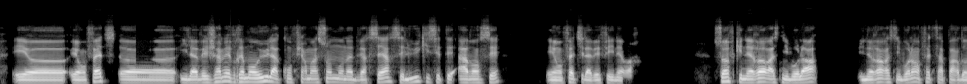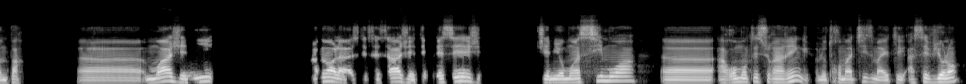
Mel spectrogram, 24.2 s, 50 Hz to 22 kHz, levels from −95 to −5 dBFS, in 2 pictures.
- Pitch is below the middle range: Yes, low, 120 Hz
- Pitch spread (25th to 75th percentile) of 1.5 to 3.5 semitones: No, average, 4.5 semitones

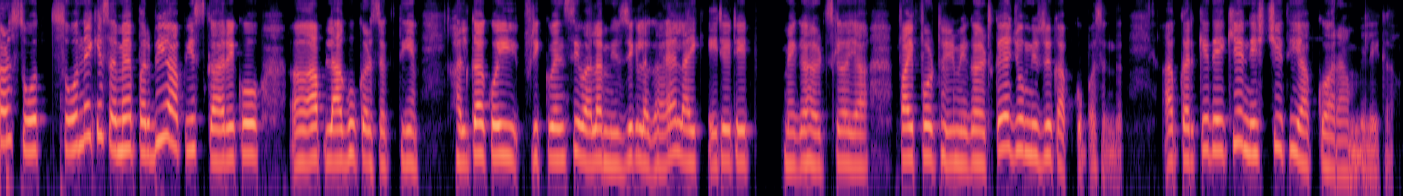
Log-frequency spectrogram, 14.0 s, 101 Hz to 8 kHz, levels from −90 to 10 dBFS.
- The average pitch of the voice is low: No, high, 235 Hz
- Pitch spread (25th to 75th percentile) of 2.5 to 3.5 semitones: No, average, 3.9 semitones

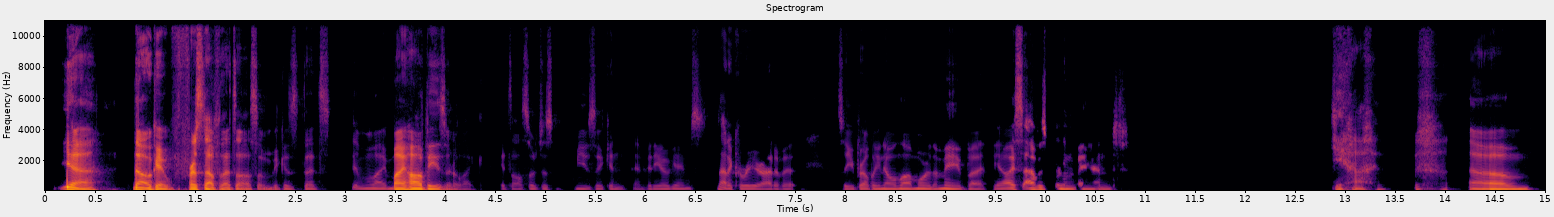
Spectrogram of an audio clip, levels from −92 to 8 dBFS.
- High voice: No, very low, 95 Hz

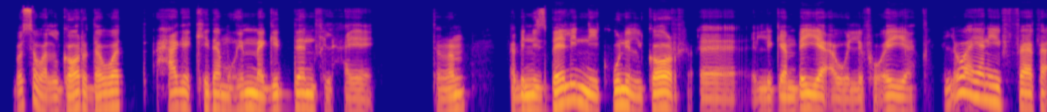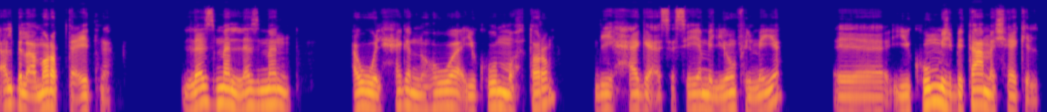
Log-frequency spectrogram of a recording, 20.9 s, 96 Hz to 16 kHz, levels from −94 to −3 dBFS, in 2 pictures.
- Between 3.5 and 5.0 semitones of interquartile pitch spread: Yes, average, 4.2 semitones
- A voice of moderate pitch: No, low, 110 Hz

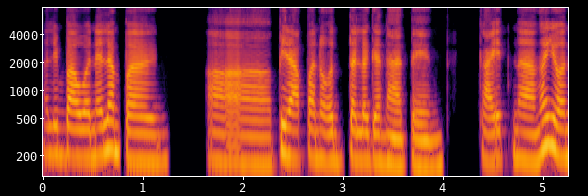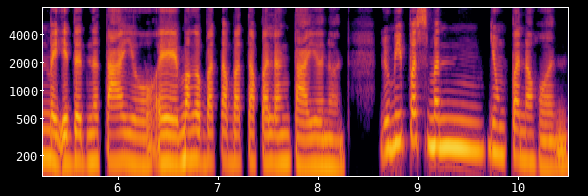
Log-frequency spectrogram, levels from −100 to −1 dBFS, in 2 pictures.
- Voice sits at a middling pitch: Yes, medium, 175 Hz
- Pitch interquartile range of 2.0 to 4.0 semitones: Yes, average, 2.7 semitones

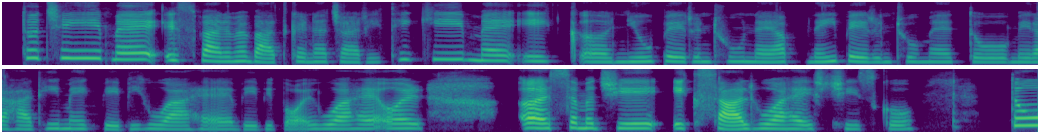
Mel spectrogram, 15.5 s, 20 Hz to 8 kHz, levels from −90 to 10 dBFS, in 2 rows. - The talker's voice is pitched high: Yes, high, 200 Hz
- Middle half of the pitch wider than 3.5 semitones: No, average, 2.9 semitones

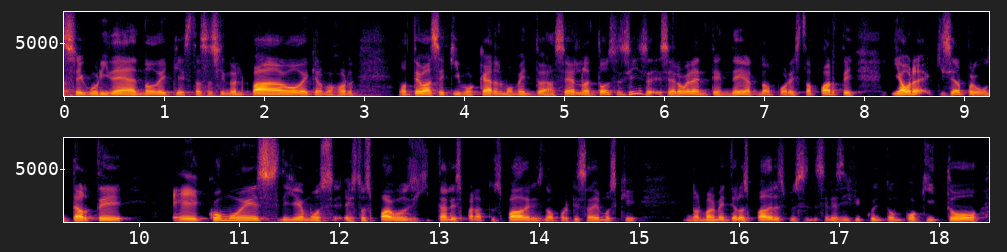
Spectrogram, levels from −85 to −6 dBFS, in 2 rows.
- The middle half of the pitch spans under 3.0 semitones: No, average, 4.1 semitones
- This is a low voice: Yes, low, 115 Hz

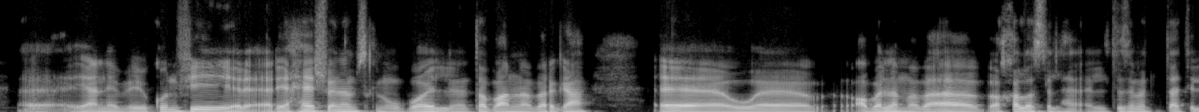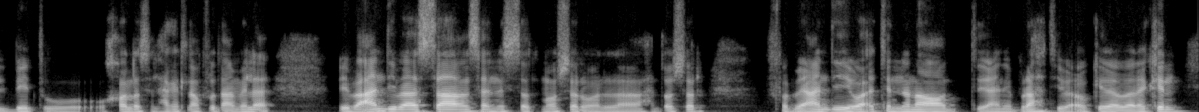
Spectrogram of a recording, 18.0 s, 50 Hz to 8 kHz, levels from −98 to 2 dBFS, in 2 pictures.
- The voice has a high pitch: No, low, 115 Hz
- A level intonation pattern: Yes, narrow, 2.0 semitones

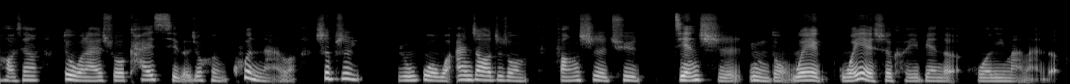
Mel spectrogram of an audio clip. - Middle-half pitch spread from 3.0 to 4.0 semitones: Yes, average, 3.4 semitones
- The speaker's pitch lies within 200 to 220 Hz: No, medium, 185 Hz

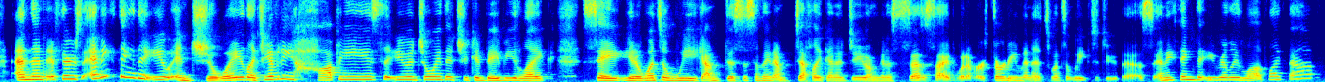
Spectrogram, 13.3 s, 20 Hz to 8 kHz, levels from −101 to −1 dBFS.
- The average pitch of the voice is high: Yes, high, 220 Hz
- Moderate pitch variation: No, wide, 7.5 semitones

